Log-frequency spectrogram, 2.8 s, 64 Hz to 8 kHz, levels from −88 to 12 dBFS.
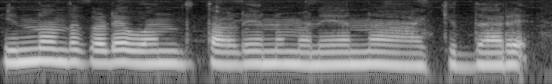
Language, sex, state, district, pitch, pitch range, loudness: Kannada, female, Karnataka, Koppal, 210 Hz, 200-220 Hz, -13 LUFS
